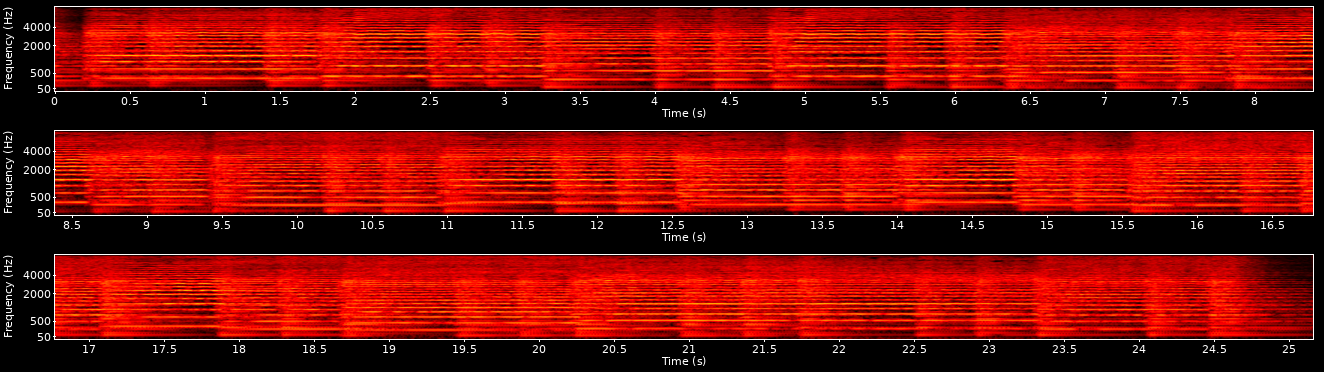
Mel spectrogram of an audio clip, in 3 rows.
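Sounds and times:
merchant music loop: 0.1 - 25.1.

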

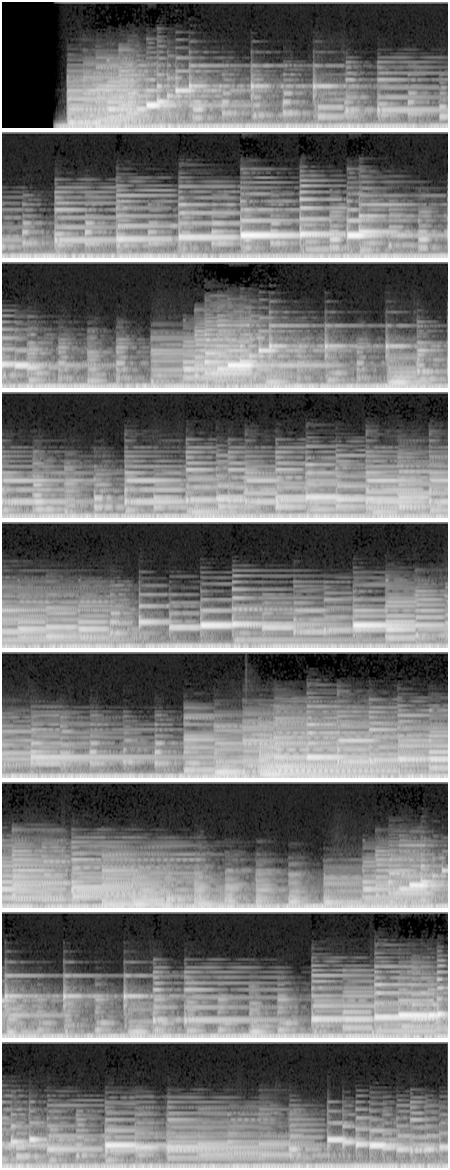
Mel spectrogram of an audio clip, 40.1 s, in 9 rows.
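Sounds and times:
piano sonata: 0.6 - 40.1.

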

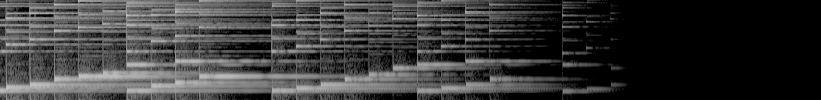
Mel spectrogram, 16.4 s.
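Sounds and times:
music box: 0.0 - 12.2.

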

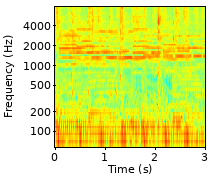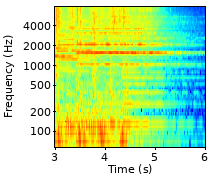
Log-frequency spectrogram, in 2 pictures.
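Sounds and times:
match win jingle: 0.0 - 5.3.

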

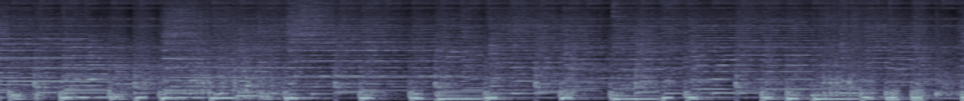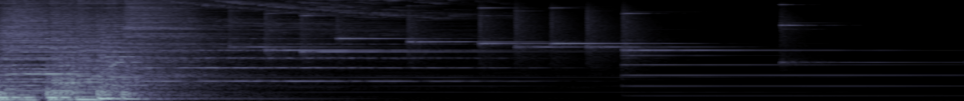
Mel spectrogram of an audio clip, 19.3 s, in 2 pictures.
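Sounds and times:
orchestral music: 0.0 - 13.0.

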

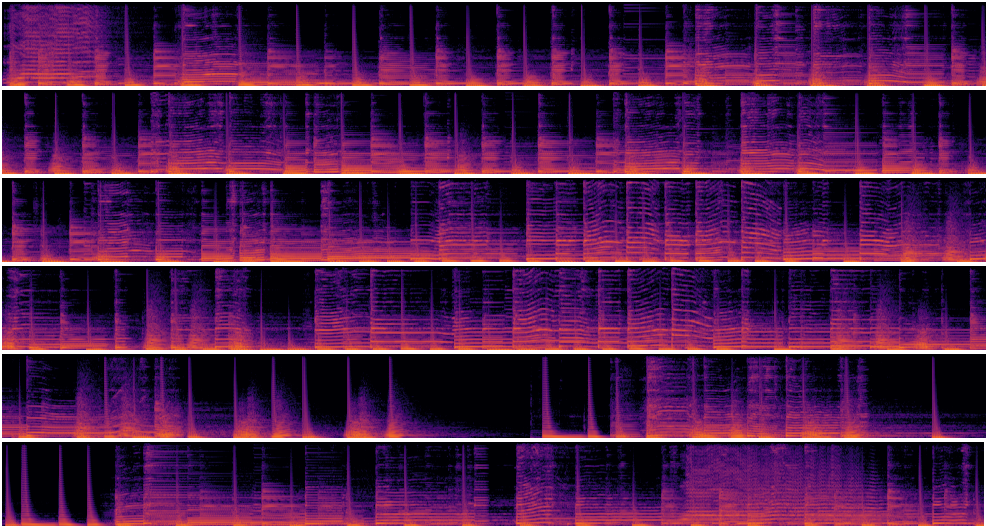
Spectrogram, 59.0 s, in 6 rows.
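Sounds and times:
synth guitar battle music: 0.0 - 43.7, 44.8 - 49.4, 50.1 - 59.0.

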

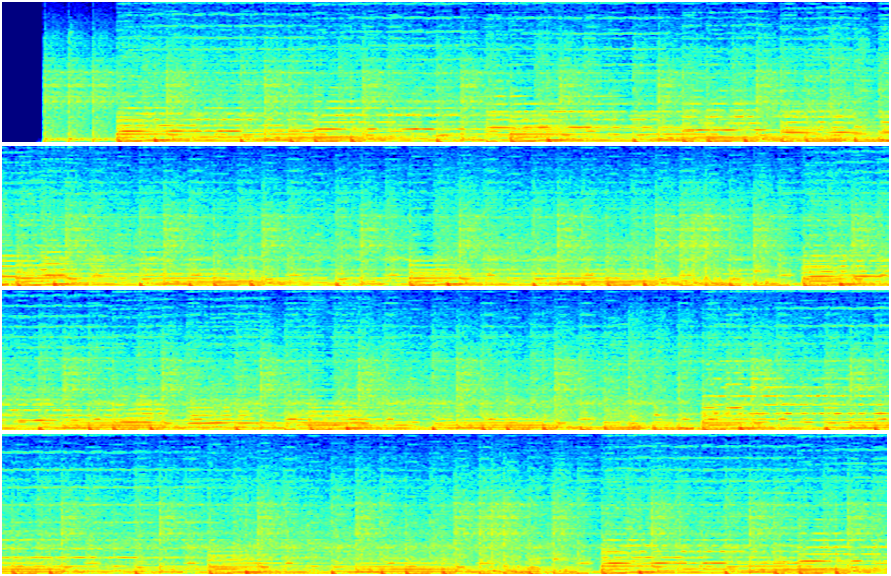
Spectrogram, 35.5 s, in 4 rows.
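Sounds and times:
background music: 1.2 - 35.4.

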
